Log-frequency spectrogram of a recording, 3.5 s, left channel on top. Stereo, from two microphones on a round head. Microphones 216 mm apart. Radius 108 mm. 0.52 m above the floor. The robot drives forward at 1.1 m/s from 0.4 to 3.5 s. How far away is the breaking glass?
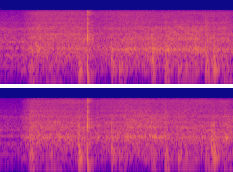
About 1.3 m.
